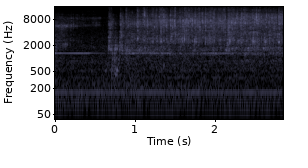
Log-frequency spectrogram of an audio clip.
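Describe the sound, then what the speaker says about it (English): Water gushes from a bathtub spout after a single-handle shower valve cartridge is replaced, starting abruptly with a steady, close rush of flowing water that continues to the end. "Water's coming out of the tub spout."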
